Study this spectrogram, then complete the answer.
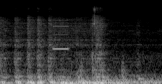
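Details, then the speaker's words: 2018 Nissan Versa 1.6 L four-cylinder, crank-no-start since a paint job, with fuel pressure about 50 to 60 psi: low uneven cranking rumble that catches for a moment then dies right away; bad gas suspected, cause not confirmed. "You guys can hear it sounds like the engine wants to start, but it just dies right away."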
